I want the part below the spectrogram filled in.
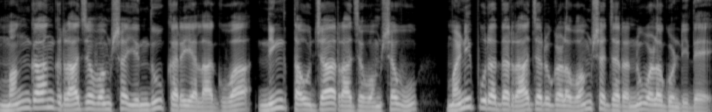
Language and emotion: Kannada, neutral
